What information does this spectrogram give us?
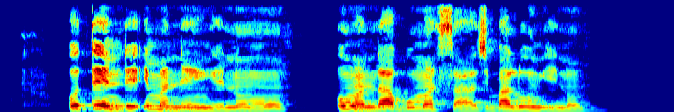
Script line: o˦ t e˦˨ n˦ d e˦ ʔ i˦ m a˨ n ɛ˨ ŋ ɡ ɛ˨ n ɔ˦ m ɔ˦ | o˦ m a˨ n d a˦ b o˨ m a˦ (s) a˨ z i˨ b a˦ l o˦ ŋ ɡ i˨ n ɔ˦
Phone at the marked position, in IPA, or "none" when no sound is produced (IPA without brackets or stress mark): s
